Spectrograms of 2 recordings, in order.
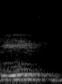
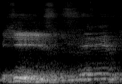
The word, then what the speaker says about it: gheibh: So how do you pronounce that? Gheibh? Gheibh. Yeah. It's like a constipated Y.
